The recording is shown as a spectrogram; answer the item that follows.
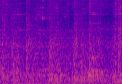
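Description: ScotRail electric multiple unit rolling slowly over pointwork: a steady rumble with the wheels clicking over rail joints and crossings at irregular intervals, and a faint steady whine underneath.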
